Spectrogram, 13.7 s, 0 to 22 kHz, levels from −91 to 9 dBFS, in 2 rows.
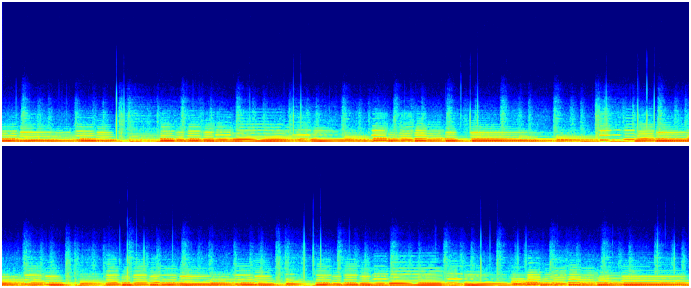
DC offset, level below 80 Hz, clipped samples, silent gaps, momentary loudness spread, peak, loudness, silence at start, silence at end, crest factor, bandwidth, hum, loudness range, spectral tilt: under 0.1%; -30 dBFS; under 0.1%; none; 5 LU; 0 dBFS; -14 LUFS; 0 s; 0 s; 14 dB; 6.6 kHz; none; 1 LU; -9.5 dB/octave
